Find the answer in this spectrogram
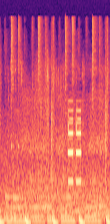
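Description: Two short electronic beeps from a door-entry intercom keypad as its buttons are pressed, about one and a half seconds in, over background music.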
